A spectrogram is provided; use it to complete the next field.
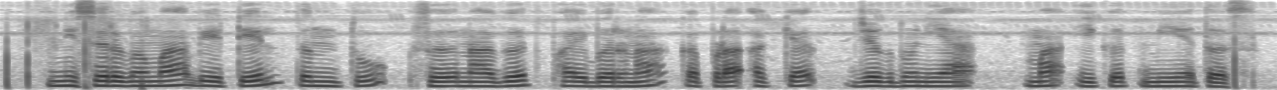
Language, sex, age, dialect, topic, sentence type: Marathi, male, 51-55, Northern Konkan, agriculture, statement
